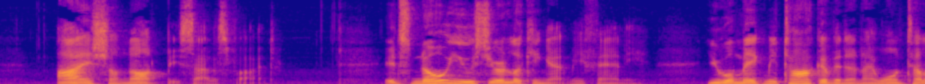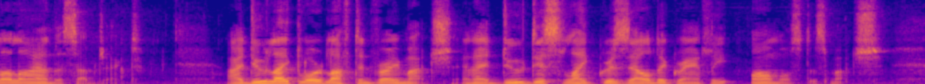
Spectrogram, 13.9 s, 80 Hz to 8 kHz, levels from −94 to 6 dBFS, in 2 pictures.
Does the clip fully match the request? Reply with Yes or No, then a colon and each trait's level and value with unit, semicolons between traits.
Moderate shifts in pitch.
No: wide, 5.9 semitones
